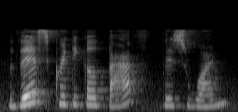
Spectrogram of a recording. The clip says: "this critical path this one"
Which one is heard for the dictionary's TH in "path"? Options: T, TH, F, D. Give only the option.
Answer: TH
